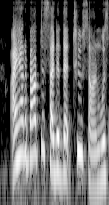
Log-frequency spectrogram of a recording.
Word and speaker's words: Tucson: Tucson by the way it's pronounced Tucson not tuxen for several days longer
